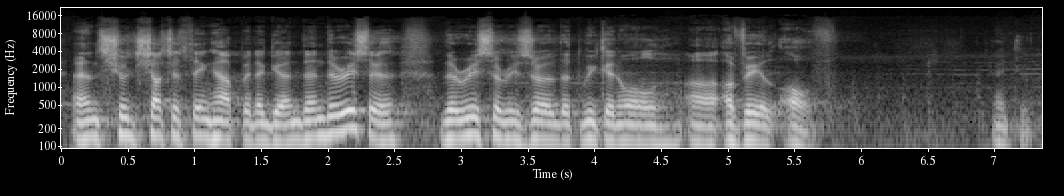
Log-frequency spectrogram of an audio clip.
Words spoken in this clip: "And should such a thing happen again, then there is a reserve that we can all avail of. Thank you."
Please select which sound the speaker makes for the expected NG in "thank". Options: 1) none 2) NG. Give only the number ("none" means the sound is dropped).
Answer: 1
